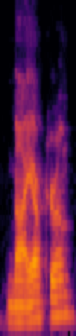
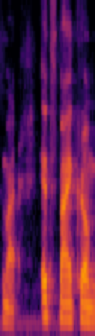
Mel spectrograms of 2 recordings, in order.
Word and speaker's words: Nichrome: Because I know a lot of people prefer Niachrome or Nichrome, however you want to pronounce it, but it's Nichrome Grim Green, not Niachrome.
